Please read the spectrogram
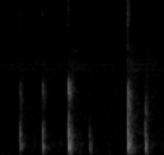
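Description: Pen stylus tapping and clicking on a tablet screen while handwriting a word: five short sharp taps, the loudest about a second in and near the end.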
